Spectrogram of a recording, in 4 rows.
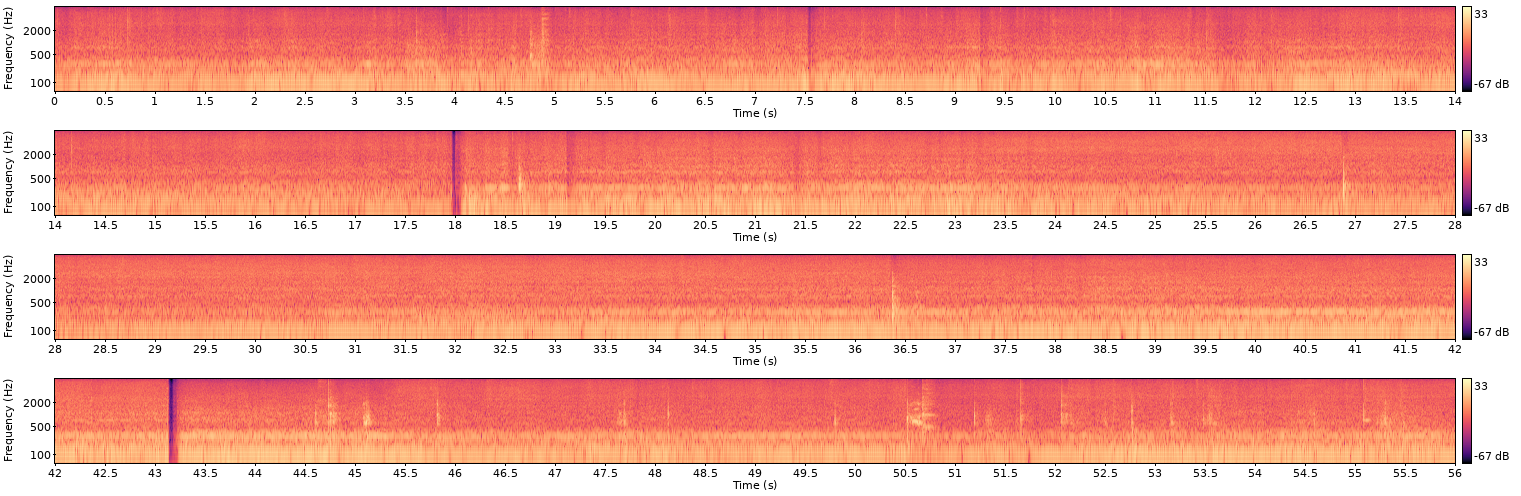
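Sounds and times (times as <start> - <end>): rice sizzling in a pan: 0.0 - 56.0.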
